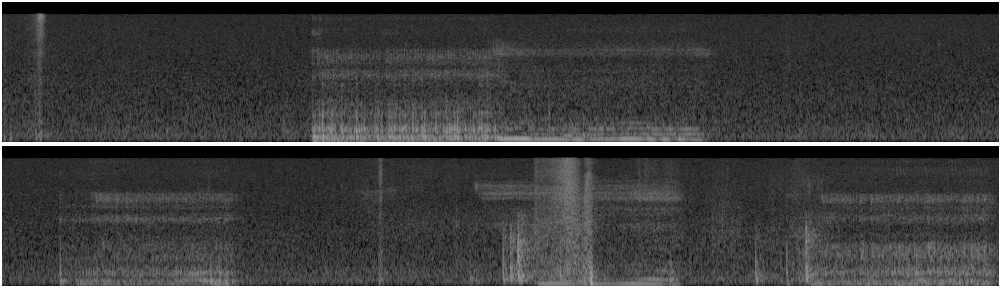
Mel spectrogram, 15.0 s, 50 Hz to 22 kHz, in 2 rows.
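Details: Two Labradors asleep on a couch indoors, snoring back and forth: rasping, wheezy snore bursts with whistling high overtones at roughly 2, 8, 11 and 13 seconds, separated by quiet gaps.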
